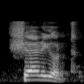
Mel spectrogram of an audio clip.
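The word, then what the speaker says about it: chariot: যারা চ্যারিয়ট বলছো তাদের কারোটা হয় নাই এটা উচ্চারণ হবে স্যারিওট শ্যারিওট আমরা পড়েছি না সিএইচ এ বেশিরভাগ সময় সে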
